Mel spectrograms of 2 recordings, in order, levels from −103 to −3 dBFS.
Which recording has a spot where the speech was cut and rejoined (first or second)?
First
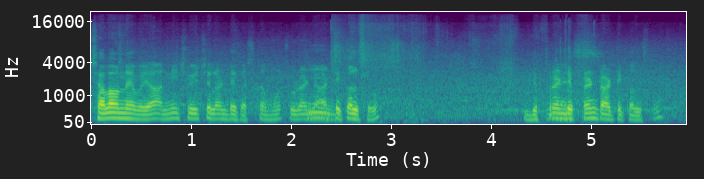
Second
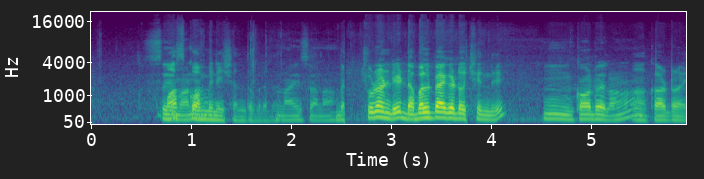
second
